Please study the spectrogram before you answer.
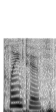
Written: plaintive

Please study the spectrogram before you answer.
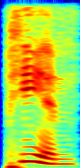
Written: paean

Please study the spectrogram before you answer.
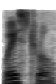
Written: wastrel

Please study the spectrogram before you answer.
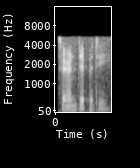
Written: serendipity

